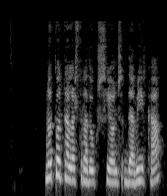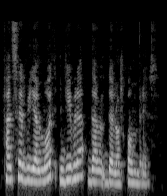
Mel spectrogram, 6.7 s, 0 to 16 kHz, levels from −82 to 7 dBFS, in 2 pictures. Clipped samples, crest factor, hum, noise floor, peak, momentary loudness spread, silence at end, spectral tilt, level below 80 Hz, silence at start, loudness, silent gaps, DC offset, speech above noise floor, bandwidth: under 0.1%; 16 dB; none; -76 dBFS; -4 dBFS; 7 LU; 0.35 s; -6 dB/octave; -68 dBFS; 0.9 s; -19 LUFS; none; under 0.1%; 57 dB; 11.5 kHz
